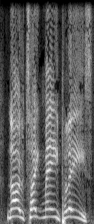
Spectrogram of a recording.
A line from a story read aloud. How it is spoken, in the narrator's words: a bloke from behind, Harry Goldenfeld, shouts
